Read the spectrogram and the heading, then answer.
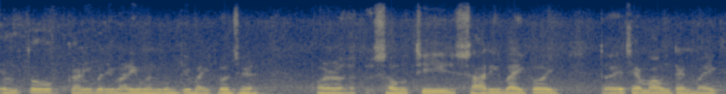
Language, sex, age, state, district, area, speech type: Gujarati, male, 18-30, Gujarat, Junagadh, rural, spontaneous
